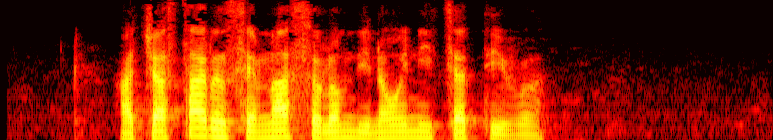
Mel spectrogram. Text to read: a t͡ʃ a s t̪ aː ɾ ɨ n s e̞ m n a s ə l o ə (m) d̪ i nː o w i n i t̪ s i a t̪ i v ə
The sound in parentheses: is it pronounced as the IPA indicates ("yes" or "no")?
yes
